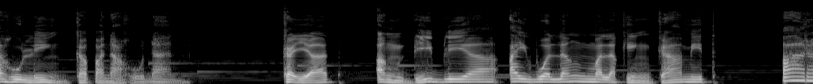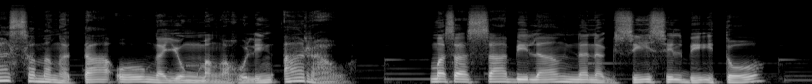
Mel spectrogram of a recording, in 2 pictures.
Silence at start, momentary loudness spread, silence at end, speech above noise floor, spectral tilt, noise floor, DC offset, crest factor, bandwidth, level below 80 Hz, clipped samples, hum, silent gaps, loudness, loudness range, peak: 0 s; 8 LU; 0.5 s; 45 dB; -6.5 dB/octave; -66 dBFS; under 0.1%; 20 dB; 14.5 kHz; -40 dBFS; under 0.1%; none; none; -22 LUFS; 3 LU; -2 dBFS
